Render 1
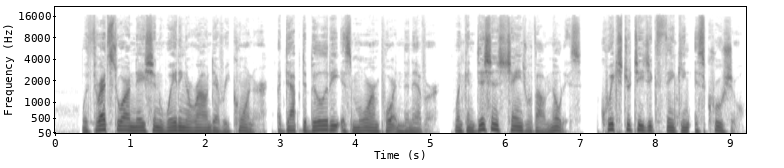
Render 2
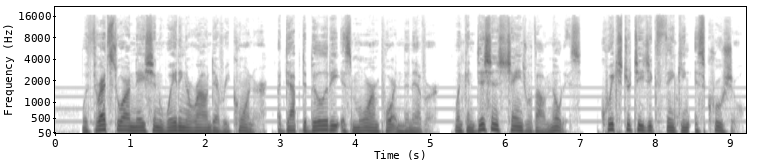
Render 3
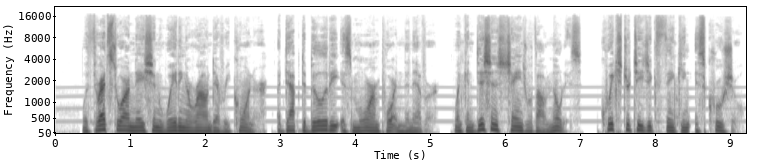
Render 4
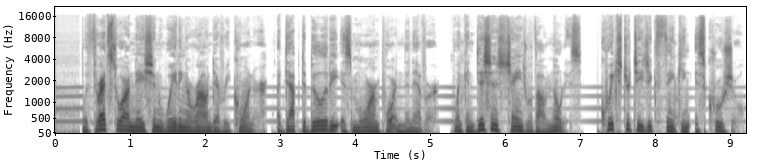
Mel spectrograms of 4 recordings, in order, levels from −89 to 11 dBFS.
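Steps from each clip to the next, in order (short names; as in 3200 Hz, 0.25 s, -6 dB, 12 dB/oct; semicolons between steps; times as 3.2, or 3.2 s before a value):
buzz 400 Hz, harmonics 4, -63 dBFS -2 dB/oct
vibrato 0.45 Hz 34 cents; dynamic EQ 1400 Hz, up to +7 dB, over -49 dBFS, Q 1.3; gain +2.5 dB
upward compressor, threshold -26 dBFS; gain +4.5 dB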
